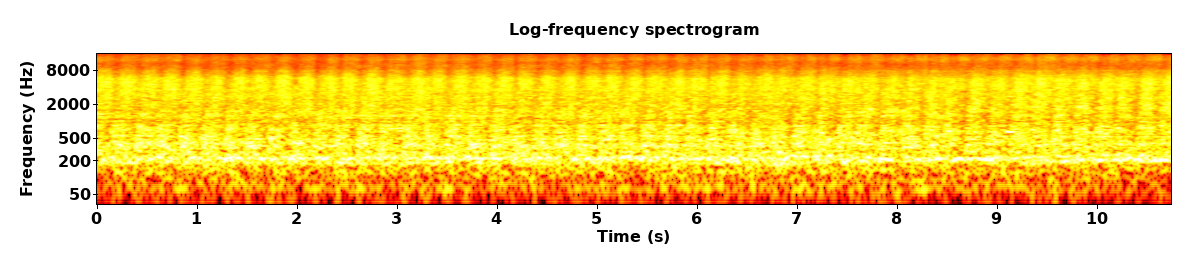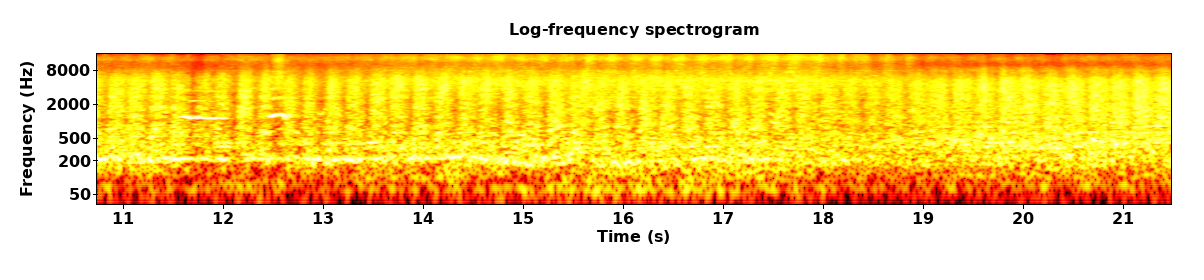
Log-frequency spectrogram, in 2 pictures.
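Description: A small train rumbles and clatters steadily along its track.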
